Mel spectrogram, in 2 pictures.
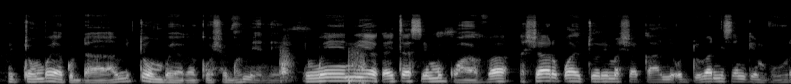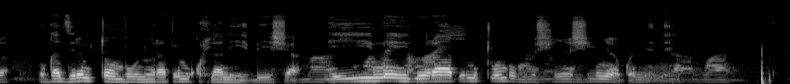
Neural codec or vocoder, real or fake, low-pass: none; real; 10.8 kHz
